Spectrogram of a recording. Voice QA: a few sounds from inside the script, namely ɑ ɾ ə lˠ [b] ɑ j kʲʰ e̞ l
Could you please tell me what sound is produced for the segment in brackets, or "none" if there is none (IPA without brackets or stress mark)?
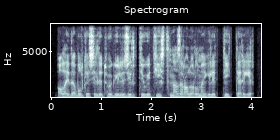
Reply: m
